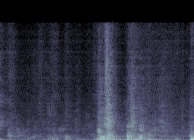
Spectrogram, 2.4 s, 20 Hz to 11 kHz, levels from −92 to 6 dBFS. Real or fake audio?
fake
